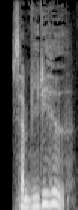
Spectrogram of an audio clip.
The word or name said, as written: samvittighed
